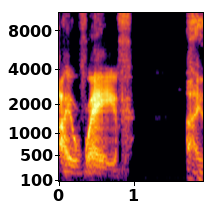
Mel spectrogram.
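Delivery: low, edgy, brooding edgelord voice. Imitating a player's dramatic line: edgelord voice. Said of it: "edgelord voice".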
